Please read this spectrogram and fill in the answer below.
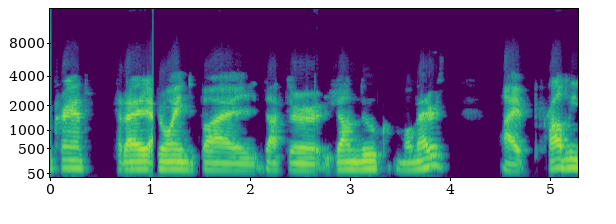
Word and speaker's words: Jean-Luc: So, my name correctly pronounces Jean Luke, but you can call me Jean Luke of course if you like it's bit like lucky look.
